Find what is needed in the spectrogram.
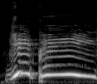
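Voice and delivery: very high, loud whoop; joyful shout. Acted. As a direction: whoop with glee as the lift rockets. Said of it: "shouted Grandpa Joe again".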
